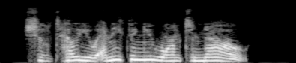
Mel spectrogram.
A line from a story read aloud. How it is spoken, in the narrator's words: Edward said through his teeth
